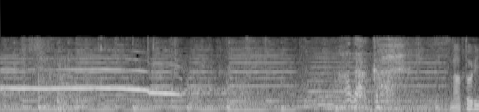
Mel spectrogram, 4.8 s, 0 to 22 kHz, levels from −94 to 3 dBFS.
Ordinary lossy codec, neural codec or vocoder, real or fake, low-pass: none; none; real; 5.4 kHz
